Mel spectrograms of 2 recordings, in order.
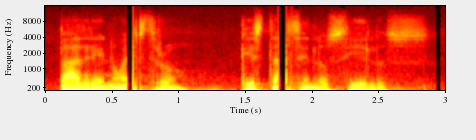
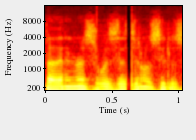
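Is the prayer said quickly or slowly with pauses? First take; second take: slowly; quickly. First: It is said slowly with pauses. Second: It is said quickly without pauses. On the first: The prayer is recited with awareness. The speaker calls it right. "lo correcto es hacerlo pausado" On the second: The prayer is recited without awareness. The speaker calls it wrong. "eso no sirve para nada"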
